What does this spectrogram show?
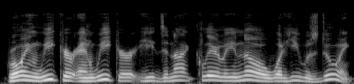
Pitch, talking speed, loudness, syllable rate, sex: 175 Hz, 220 wpm, -17 LUFS, 5.0 syllables/s, male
